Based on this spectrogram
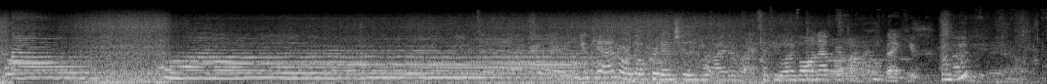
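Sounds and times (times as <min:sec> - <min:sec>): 
passing train horn blaring: 0:00.0 - 0:07.6
rumbling rail noise of passing train: 0:00.0 - 0:08.7
speech: 0:06.5 - 0:09.9.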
